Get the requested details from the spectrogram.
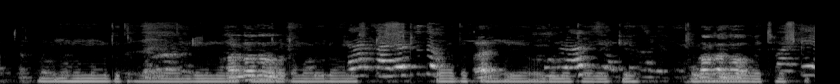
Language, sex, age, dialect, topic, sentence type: Kannada, male, 18-24, Mysore Kannada, agriculture, question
